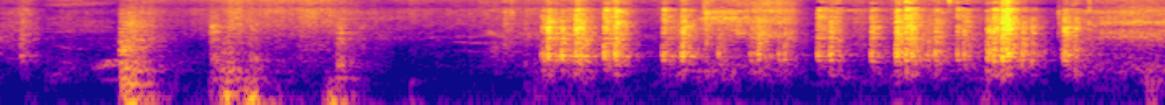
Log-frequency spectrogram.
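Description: Hands handling a plastic bidet attachment and its hose fittings: a few dull knocks about a second in, then a run of light clicks and rattles.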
